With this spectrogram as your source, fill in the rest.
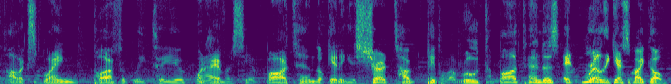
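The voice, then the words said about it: Put-on bartender character voice. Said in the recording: “why you sound like a bartender? ... I've started sounding like ... bartenders.”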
